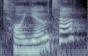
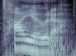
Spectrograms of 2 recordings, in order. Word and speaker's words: Toyota: Dosyć prostą nazwą jest Toyota, bo Brytyjczyk powie /tɒˈjəʊtə/, Amerykanin powie /tɑːˈjoʊt̬ə/.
